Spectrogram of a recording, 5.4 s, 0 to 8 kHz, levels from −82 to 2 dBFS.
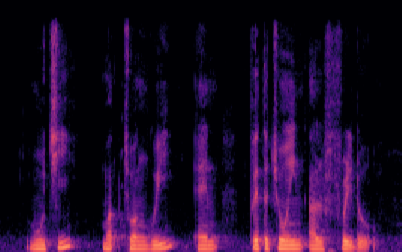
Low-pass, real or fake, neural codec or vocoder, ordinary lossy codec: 7.2 kHz; fake; vocoder, 44.1 kHz, 128 mel bands every 512 samples, BigVGAN v2; AAC, 48 kbps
